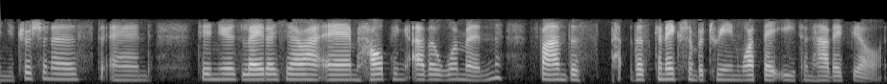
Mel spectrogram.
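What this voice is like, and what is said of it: South African accent. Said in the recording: “accent is from, she's from South Africa”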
